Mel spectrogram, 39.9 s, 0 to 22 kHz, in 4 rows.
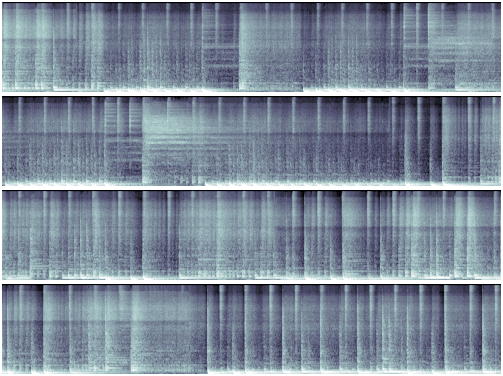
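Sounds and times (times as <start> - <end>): music with drums and heavy bass: 0.0 - 39.9
drum-led pop music: 1.6 - 21.0.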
